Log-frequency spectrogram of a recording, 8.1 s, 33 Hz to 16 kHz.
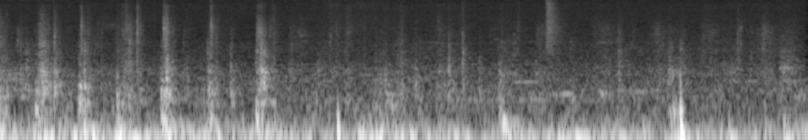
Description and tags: walking downstairs 1-2
Creaky staircase in my house being descended. Recorded with a Roland Edirol internal microphone with the high-gain on.
downstairs, walking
